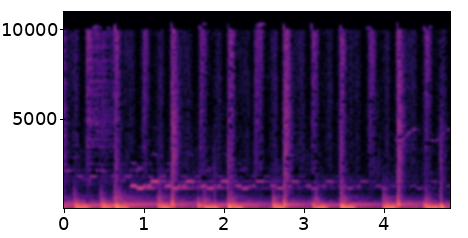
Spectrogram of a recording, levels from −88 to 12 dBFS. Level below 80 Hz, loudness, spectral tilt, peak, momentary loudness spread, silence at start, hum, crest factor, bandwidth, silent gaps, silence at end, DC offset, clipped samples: -28 dBFS; -24 LUFS; -7 dB/octave; -4 dBFS; 6 LU; 0 s; none; 18 dB; 11 kHz; none; 0 s; under 0.1%; under 0.1%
